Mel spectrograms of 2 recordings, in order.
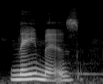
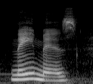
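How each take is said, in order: Both takes have the same delivery.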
